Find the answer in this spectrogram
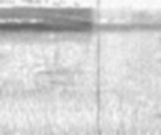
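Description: Insects calling in a steady high-pitched drone, which stops abruptly just past halfway with a single click, after which a fainter drone goes on.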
